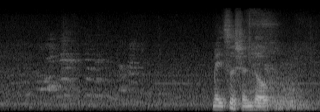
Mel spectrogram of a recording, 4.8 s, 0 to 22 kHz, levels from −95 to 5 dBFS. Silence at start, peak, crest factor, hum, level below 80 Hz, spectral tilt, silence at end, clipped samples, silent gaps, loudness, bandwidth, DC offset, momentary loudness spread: 0 s; -20 dBFS; 22 dB; none; under -90 dBFS; -5.5 dB/octave; 0 s; under 0.1%; none; -38 LUFS; 16 kHz; under 0.1%; 23 LU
